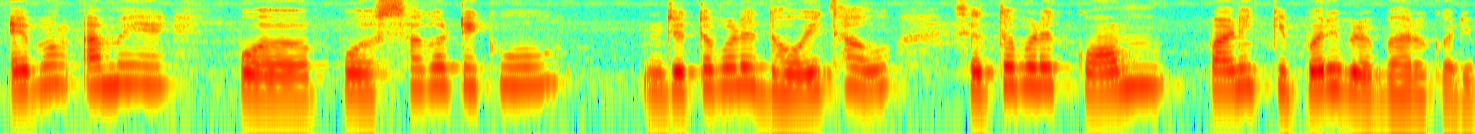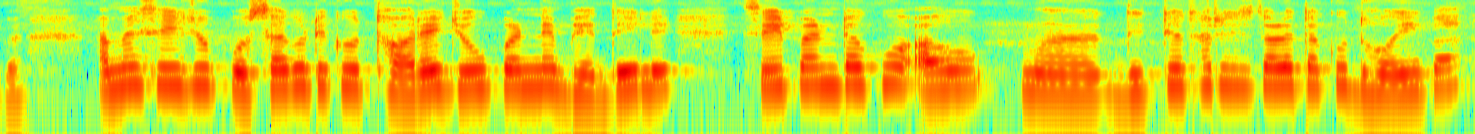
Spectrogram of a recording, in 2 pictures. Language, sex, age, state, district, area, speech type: Odia, female, 18-30, Odisha, Cuttack, urban, spontaneous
